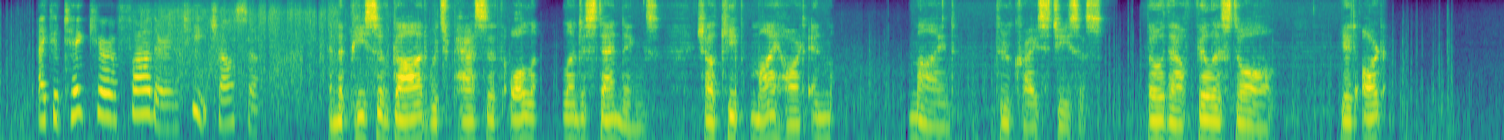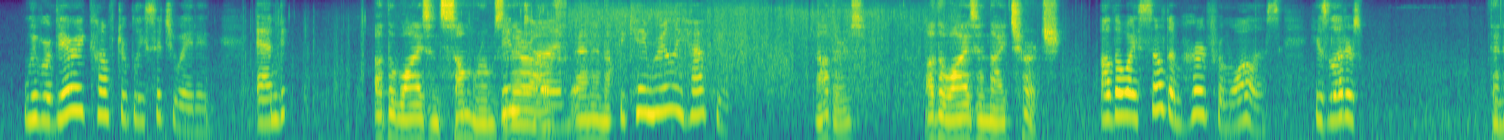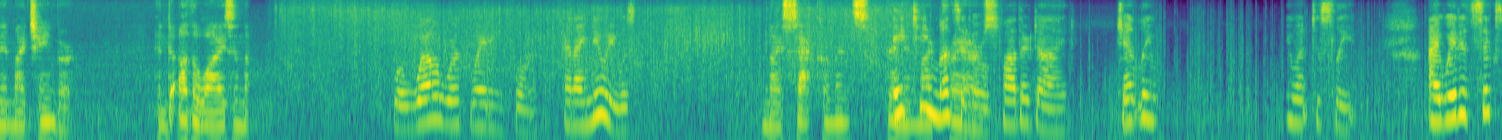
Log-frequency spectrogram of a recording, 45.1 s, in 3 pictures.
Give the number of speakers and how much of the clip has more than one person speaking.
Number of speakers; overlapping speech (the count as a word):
two, about 5%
